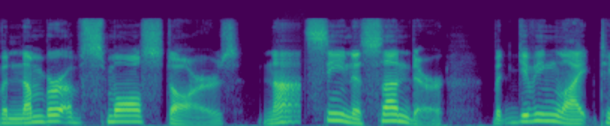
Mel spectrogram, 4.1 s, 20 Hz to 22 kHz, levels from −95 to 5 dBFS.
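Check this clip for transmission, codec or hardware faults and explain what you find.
One codec fault: AAC frame loss with concealment from 1.88 to 2.05 s, roughly five frames' worth of audio. The decoder patched the gap by reusing the last good spectrum with randomised phase, so the speech turns briefly smeared and noisy instead of dropping out.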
